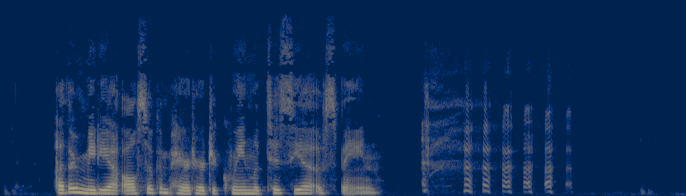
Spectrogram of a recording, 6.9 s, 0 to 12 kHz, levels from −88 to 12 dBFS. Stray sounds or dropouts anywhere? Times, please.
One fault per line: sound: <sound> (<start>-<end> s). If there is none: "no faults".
sound: laugh (4.2-5.7 s)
